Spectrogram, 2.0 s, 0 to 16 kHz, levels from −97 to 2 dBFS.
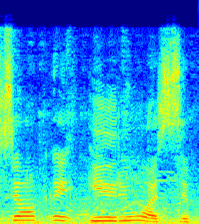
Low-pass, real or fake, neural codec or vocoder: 14.4 kHz; real; none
